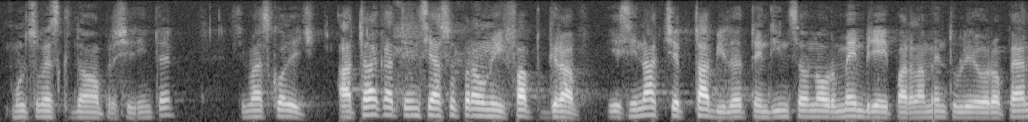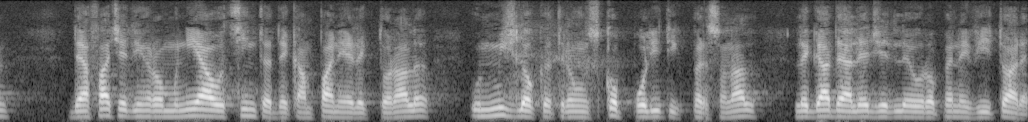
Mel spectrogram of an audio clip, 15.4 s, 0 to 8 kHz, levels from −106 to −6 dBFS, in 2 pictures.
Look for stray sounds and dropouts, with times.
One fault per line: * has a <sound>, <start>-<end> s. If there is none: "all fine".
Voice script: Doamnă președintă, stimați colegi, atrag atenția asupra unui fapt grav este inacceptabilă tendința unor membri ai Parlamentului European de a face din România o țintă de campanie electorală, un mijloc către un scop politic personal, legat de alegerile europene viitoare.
all fine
